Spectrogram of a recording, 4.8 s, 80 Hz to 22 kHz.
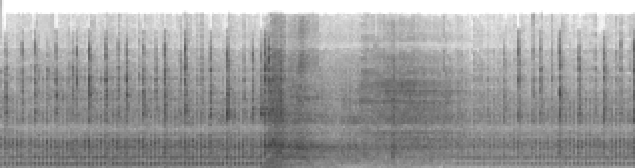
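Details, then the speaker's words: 1997 Kawasaki KDX220 two-stroke trail bike: buzzy idle with a light slapping rattle, a quick throttle blip, then back to the rattle; the characteristic KDX idle rattle that sounds like piston slap, believed due to looser engine clearance; normal. "Oh yeah, and these engines, they kind of have that KDX rattle at idle rpm. So, yeah, listen closely when it's idling, it's kind of It kind of sounds like the piston is slapping."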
